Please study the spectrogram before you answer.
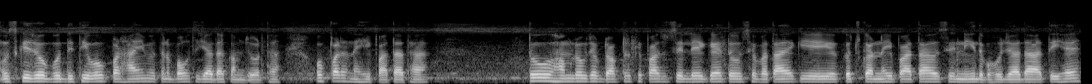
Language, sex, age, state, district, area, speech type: Hindi, male, 18-30, Uttar Pradesh, Pratapgarh, urban, spontaneous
